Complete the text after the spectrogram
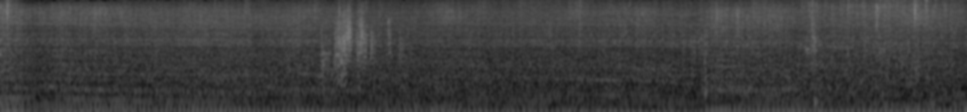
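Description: A tank engine rumbles steadily as the tank drives.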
